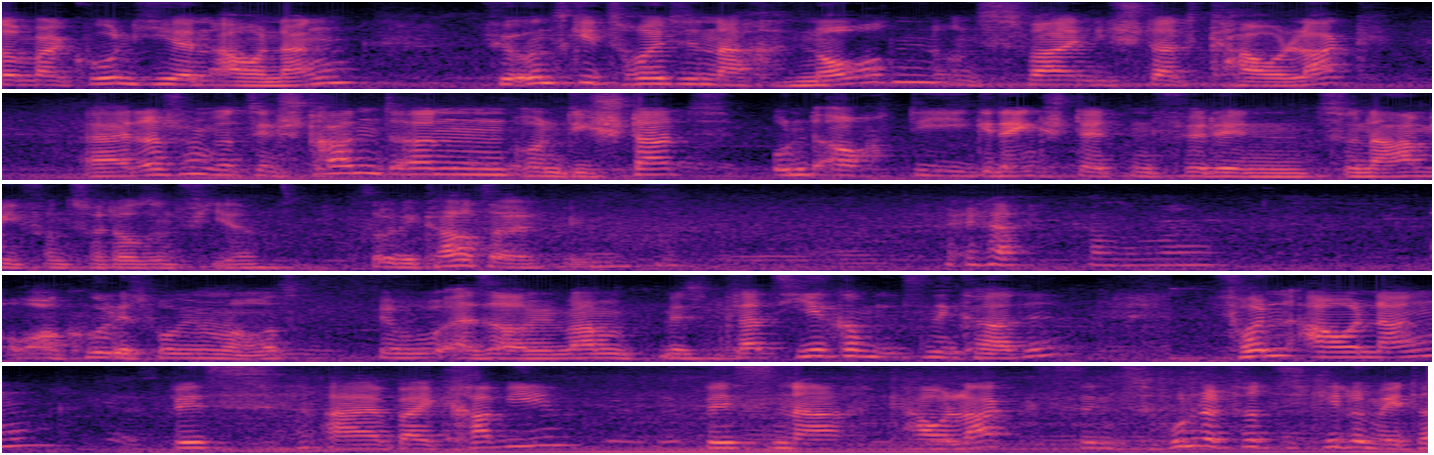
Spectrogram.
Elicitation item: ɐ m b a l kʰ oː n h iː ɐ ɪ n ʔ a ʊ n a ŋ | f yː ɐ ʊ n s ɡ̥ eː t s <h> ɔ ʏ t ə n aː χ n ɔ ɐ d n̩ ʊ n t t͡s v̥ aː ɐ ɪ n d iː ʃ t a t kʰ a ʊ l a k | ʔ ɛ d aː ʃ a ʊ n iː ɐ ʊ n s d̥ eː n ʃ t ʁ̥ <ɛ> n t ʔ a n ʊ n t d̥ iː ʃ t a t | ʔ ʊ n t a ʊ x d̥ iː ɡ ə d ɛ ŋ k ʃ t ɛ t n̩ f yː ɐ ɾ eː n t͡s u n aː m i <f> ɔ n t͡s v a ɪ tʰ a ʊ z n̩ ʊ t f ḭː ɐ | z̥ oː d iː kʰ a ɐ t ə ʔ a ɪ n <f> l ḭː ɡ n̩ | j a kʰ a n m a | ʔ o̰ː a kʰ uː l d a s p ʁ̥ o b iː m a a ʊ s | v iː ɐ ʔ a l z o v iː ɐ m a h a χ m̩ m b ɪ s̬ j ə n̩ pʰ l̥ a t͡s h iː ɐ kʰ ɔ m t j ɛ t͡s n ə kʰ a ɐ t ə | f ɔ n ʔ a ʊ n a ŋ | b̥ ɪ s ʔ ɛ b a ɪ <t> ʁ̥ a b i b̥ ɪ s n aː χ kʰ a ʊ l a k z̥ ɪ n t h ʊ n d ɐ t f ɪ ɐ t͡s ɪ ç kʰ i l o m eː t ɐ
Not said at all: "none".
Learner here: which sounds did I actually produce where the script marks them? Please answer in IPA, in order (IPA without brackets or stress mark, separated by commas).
h, a, f, f, k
